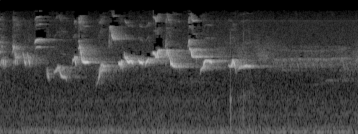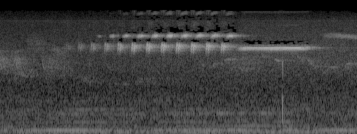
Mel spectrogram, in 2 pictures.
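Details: A Yellowhammer sings at the edge of Kabaty Forest: a quick run of repeated high, scratchy notes followed by a thin, drawn-out whistle, with soft background hiss.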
